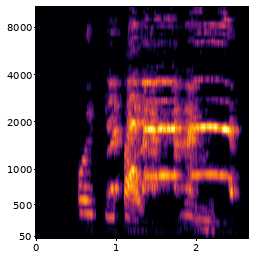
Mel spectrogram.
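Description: A rooster crows once, close and loud, a long drawn-out call lasting about two seconds against silence.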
